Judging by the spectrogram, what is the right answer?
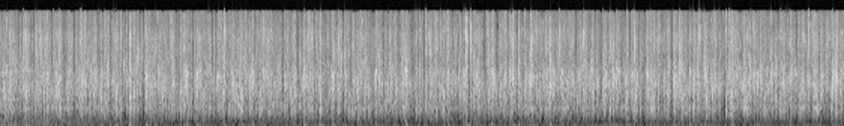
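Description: Crowd applauding: dense, continuous clapping of many hands at a steady level.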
